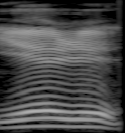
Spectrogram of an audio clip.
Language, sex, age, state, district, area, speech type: Tamil, male, 18-30, Tamil Nadu, Cuddalore, rural, read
